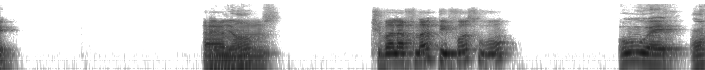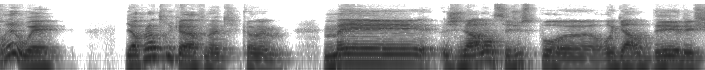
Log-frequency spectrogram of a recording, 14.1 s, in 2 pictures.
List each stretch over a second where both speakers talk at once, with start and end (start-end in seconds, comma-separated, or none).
none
